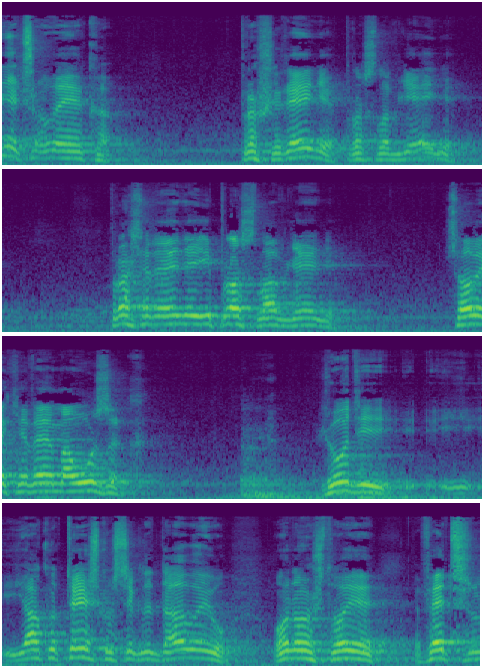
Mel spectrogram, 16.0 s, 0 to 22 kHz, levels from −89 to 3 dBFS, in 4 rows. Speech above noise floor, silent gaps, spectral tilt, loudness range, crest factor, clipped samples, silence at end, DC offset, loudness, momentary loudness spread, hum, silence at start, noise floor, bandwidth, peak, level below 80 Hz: 27 dB; none; -4 dB/octave; 5 LU; 20 dB; under 0.1%; 0 s; 0.4%; -20 LUFS; 16 LU; none; 0 s; -47 dBFS; 15.5 kHz; -2 dBFS; -44 dBFS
